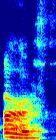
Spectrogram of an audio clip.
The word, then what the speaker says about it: earth: e vai dar um pequeno soprinho. Earth, earth. Então, esse é como se fosse um sabe tipo quando você fala pra pessoa der? Então, é meio que esse earth, earth. Depois de um tempo pronunciando, não vai mais parecer tão estranho, ó.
